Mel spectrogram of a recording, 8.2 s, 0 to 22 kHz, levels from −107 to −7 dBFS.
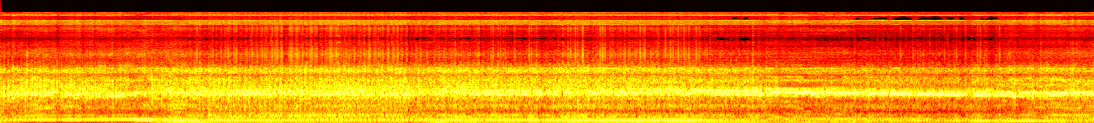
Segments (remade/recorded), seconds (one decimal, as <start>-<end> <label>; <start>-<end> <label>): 0.0-1.4 remade; 1.4-5.7 recorded; 5.7-6.4 remade; 6.4-7.5 recorded; 7.5-8.2 remade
